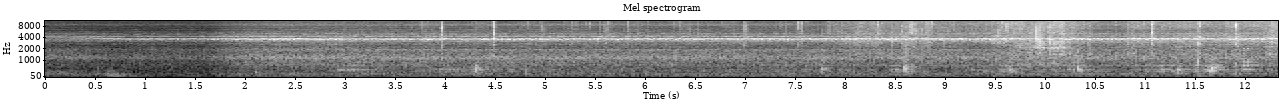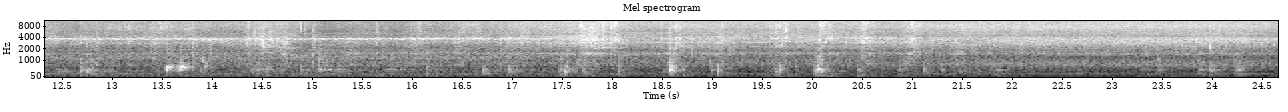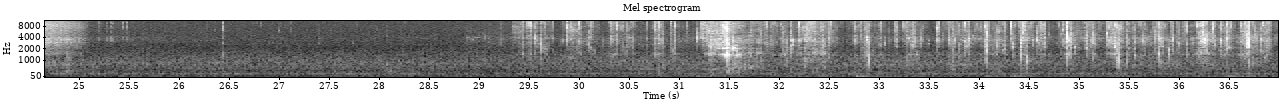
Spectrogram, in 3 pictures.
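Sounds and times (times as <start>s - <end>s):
thin high whine: 0.0s - 22.0s
faint sizzle: 0.0s - 25.1s, 29.3s - 36.9s
spatula scraping saucepan: 7.8s - 22.0s, 31.3s - 31.9s.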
